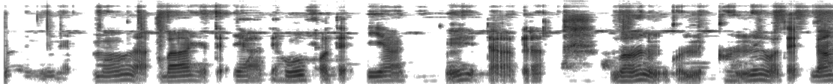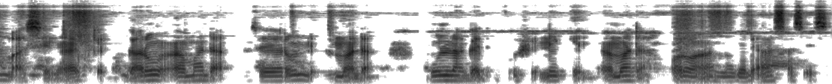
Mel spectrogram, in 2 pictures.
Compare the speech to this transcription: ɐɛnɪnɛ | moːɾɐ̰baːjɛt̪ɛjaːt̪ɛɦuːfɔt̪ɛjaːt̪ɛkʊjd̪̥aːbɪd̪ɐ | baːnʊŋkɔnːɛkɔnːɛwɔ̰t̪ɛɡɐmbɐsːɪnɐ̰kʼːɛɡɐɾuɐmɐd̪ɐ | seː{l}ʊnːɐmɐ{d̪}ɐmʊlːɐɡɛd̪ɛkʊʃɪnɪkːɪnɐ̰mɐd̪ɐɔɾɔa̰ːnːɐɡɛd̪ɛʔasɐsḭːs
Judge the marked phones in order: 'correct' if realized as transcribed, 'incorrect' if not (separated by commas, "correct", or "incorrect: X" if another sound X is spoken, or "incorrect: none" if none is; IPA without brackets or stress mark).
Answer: incorrect: ɾ, correct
